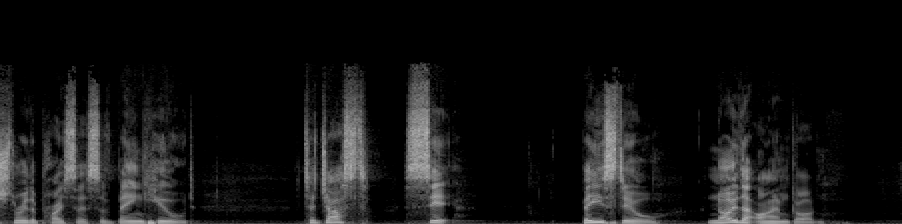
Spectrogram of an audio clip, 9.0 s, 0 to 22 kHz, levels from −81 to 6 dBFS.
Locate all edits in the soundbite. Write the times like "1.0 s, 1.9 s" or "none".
none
